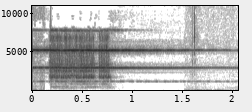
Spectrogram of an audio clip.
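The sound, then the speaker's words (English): An electric bell, rung without any physical linkage, rings in a rapid metallic burst for about half a second, then its bright, high tones hang on and slowly fade, with a faint tap near the end. “That a bell could ring without any physical linkage, and of course it got tremendous coverage in the newspapers the following day.”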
